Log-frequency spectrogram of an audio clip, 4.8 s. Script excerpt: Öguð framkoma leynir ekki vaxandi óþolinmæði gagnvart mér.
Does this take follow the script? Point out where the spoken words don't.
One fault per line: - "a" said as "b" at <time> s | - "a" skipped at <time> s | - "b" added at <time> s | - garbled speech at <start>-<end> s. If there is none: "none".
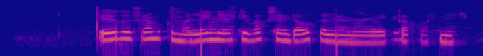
none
